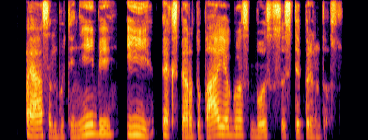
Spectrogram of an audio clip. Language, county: Lithuanian, Šiauliai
